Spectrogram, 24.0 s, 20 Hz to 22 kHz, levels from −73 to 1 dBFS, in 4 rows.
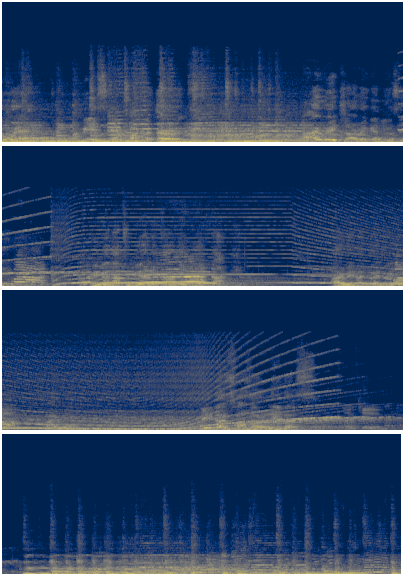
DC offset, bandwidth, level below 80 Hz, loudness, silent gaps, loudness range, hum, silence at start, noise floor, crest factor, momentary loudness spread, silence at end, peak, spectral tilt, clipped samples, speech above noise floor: under 0.1%; 15.5 kHz; -34 dBFS; -21 LUFS; none; 6 LU; none; 0 s; -41 dBFS; 16 dB; 12 LU; 0 s; -4 dBFS; -6 dB/octave; under 0.1%; 21 dB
